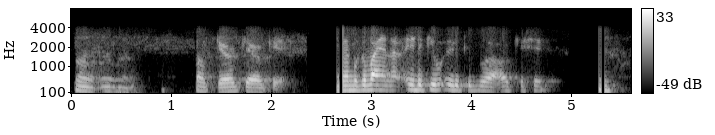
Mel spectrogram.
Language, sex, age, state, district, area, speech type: Malayalam, male, 30-45, Kerala, Malappuram, rural, conversation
